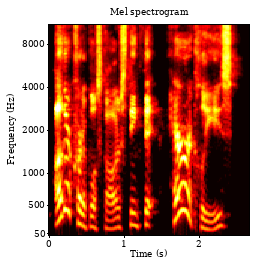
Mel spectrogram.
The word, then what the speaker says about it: Heracles: critical Scholars think that Heracles Heracles which is the Greek pronunciation which means the older version of Hercules um influenced the biblical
